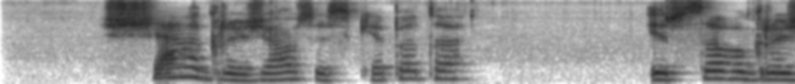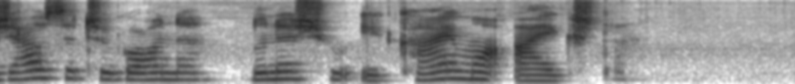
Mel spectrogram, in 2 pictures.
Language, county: Lithuanian, Vilnius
